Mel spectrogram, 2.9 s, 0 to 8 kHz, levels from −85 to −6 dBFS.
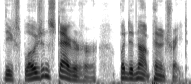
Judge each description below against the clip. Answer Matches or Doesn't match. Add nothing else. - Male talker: Matches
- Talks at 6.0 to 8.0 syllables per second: Matches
